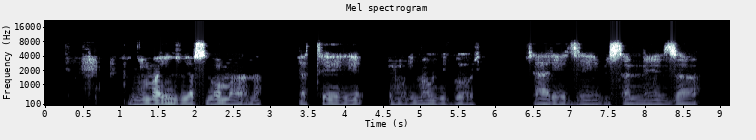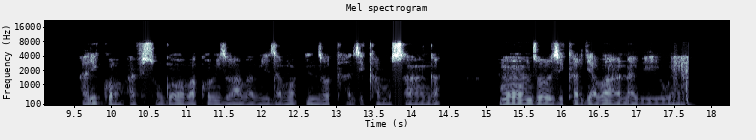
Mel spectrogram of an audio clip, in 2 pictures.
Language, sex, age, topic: Rundi, male, 36-49, agriculture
